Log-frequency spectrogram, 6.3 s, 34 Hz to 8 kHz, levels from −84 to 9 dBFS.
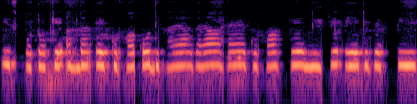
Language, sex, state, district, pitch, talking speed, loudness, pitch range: Hindi, female, Rajasthan, Jaipur, 255 Hz, 145 wpm, -17 LUFS, 250-260 Hz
